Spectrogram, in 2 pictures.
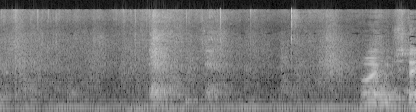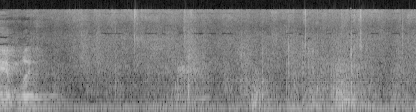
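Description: An elderly man speaks calmly through a microphone in a room with some echo.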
